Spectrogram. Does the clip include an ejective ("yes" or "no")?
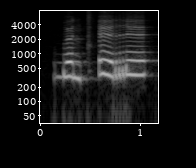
yes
